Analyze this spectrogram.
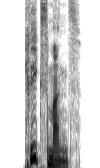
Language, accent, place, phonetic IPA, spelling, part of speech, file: German, Germany, Berlin, [ˈkʁiːksˌmans], Kriegsmanns, noun, De-Kriegsmanns.ogg
- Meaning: genitive of Kriegsmann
